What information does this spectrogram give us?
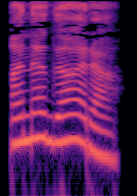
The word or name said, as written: ಅನಕರ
